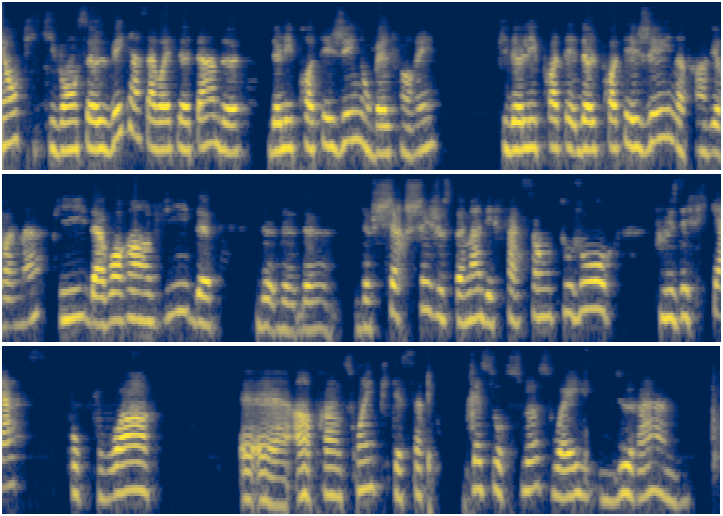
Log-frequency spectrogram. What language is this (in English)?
French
